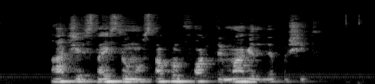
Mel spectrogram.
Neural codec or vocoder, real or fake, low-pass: none; real; 10.8 kHz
